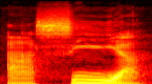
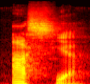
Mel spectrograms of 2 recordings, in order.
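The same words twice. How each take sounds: First: The i is stressed, three syllables. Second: The i glides into the a, two syllables. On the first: "if we put a stress on it" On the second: "this is going to become a glide"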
